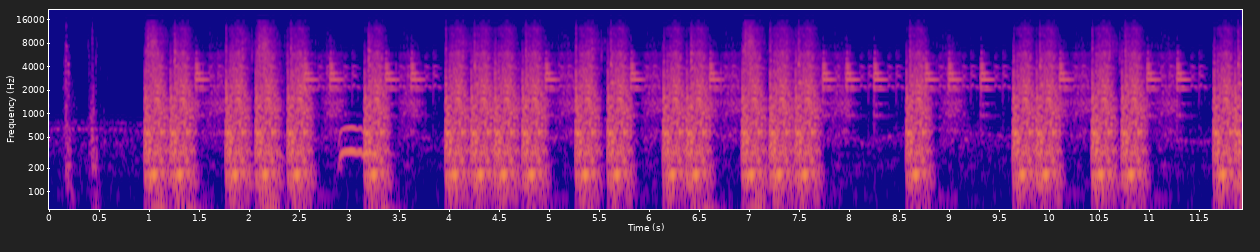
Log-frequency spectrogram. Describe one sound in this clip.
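A hammer bangs rapidly and repeatedly on stone.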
